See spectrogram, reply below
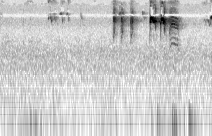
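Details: Chestnut-backed chickadee on Mt. Doug giving a few very high, thin, slightly buzzy call notes in short bursts over a low background rumble.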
